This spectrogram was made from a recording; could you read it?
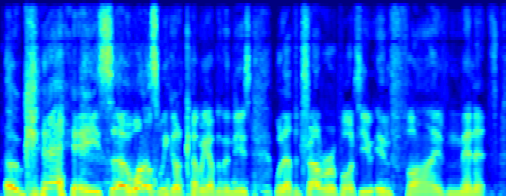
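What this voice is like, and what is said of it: Cheesy local radio DJ voice. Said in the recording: “presenting the whole rest of the show in the local radio voice ... you sound like Dr. Fox or something”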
